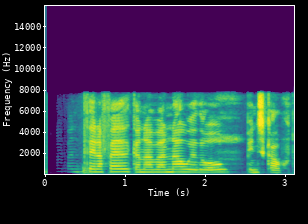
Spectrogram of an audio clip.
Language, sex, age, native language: Icelandic, female, 13, Icelandic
